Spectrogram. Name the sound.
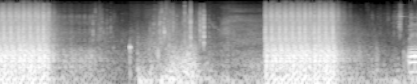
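AK rifle gunfire in Counter-Strike video game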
